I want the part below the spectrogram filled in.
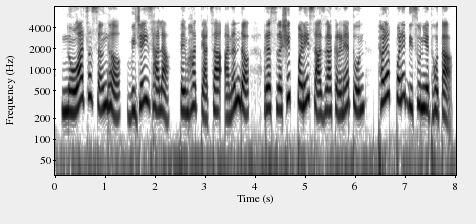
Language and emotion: Marathi, happy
